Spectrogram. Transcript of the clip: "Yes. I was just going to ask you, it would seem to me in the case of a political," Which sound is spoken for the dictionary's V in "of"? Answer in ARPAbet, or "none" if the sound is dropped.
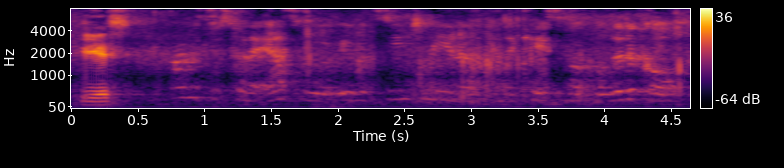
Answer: V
